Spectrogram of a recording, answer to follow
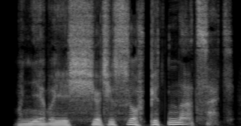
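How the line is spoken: Mumble. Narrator (Russian): бормочет Витька

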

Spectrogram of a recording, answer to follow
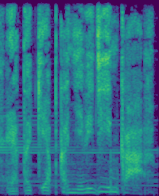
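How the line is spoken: Hissing. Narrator (Russian): прошипел он

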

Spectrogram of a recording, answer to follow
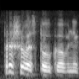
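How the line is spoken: Plain. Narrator (Russian): сказал Андрей

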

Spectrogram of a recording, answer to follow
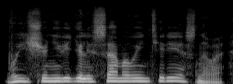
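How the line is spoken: Soft interruption. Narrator (Russian): мягко остановил его комментатор

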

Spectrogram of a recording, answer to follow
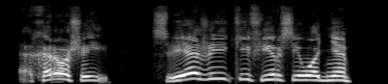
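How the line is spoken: Loud. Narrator (Russian): произнес он громко

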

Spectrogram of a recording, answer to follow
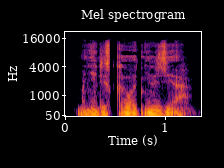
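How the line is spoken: Mutter. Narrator (Russian): пробормотал он

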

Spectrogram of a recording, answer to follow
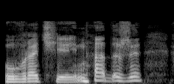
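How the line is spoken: Laughing loudly. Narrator (Russian): хохотала

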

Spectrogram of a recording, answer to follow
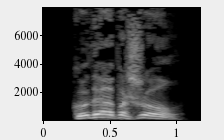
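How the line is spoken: Barked again. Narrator (Russian): Снова рявкнул

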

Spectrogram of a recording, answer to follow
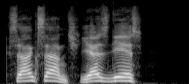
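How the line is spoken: Joyful shouting, several voices. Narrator (Russian): На улице радостно заорали в несколько голосов

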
